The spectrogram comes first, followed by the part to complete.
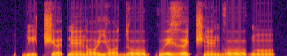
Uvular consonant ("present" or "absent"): absent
